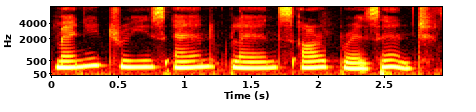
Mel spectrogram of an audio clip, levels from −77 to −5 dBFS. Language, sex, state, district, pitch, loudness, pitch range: English, female, Assam, Kamrup Metropolitan, 240 Hz, -14 LUFS, 230-255 Hz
